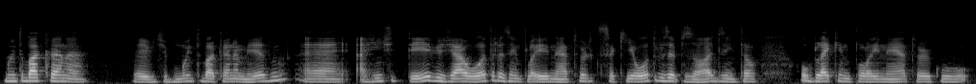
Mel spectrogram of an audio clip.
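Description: A man's voice: mid-range voice, fairly even intonation, unhurried, vocal fry, muffled recording. A man hosting a podcast in a friendly, casual way, with many hesitation fillers. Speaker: podcast host.

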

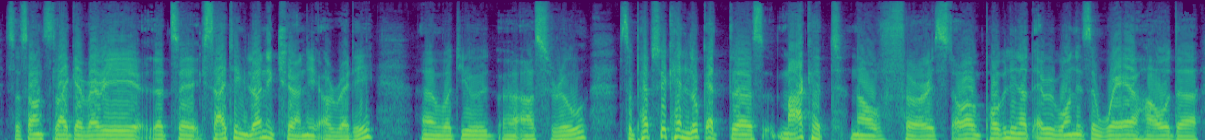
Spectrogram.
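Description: A man's voice: on the low side, normal speed, a little mellow, dry recording. Hesitant male podcast host, dry sound. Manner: hesitant, with many uhs and "let's say". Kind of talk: podcast interview.

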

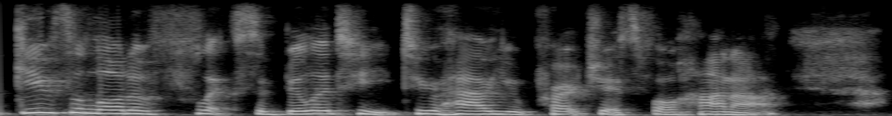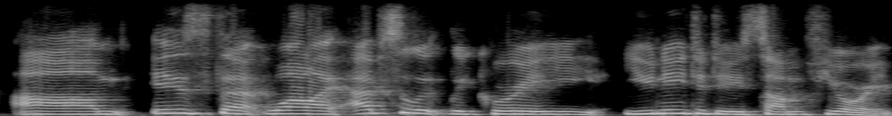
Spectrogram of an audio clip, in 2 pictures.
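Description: A woman's voice: medium pitch, darkish tone. Chatty woman guest. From Australia. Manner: friendly, chatty, many ums and uhs. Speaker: guest expert. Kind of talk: podcast interview answers.

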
